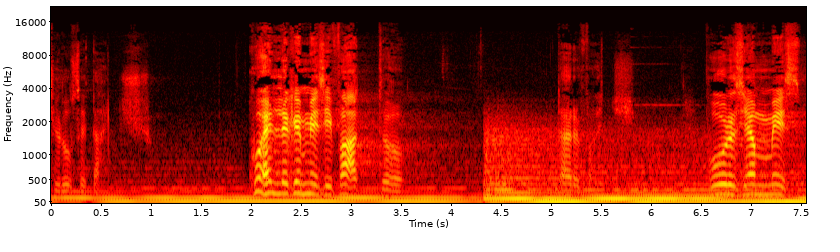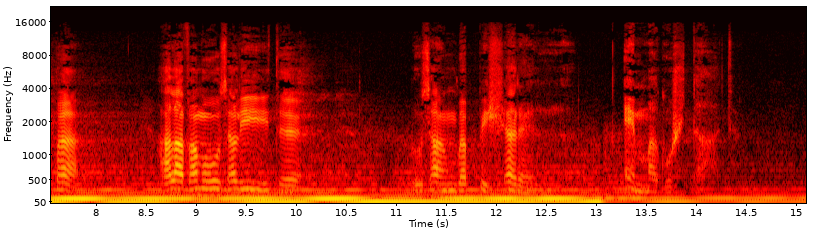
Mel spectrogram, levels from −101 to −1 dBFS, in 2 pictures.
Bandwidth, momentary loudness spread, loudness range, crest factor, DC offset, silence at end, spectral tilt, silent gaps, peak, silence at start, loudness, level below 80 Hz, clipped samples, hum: 15.5 kHz; 16 LU; 7 LU; 26 dB; under 0.1%; 0 s; -4.5 dB/octave; none; -8 dBFS; 0 s; -34 LUFS; -40 dBFS; under 0.1%; none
